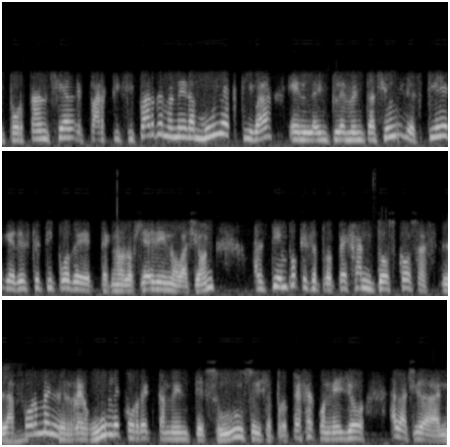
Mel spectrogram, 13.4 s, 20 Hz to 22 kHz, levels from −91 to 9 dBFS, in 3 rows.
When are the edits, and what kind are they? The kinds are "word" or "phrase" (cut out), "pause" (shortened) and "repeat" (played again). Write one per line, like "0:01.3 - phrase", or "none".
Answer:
0:02.8 - pause
0:08.8 - pause
0:09.5 - phrase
